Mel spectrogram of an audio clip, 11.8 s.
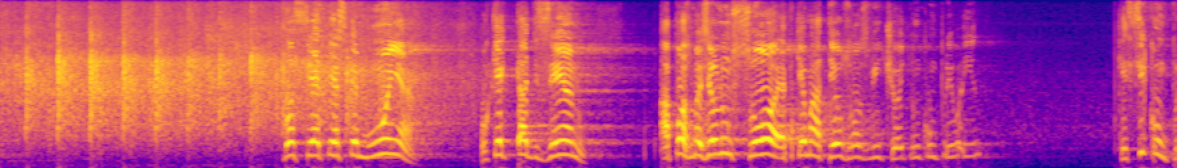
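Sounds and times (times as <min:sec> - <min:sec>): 
audience applauding: 0:00.0 - 0:04.8
speech: 0:02.8 - 0:06.0, 0:06.6 - 0:09.9, 0:11.2 - 0:11.7.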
